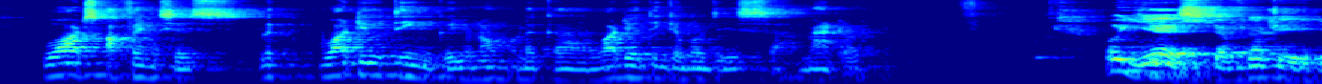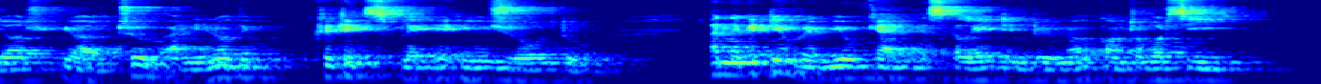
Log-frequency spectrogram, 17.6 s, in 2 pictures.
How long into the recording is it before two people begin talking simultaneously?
none

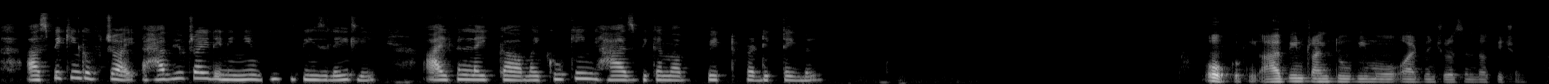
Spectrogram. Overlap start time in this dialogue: none

